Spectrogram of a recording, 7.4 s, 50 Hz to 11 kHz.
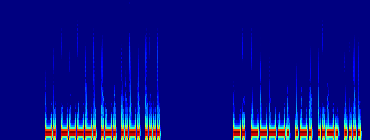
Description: Morse code, heard as a keyed tone, about 28 wpm, 700 Hz. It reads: N9RFH N9RFH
